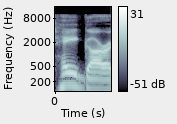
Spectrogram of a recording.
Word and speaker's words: Hägar: The name is pronounced Hägar according to Chris Browne.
